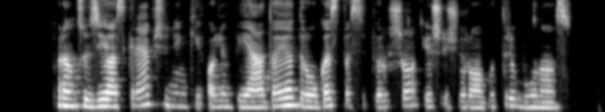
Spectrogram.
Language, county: Lithuanian, Utena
